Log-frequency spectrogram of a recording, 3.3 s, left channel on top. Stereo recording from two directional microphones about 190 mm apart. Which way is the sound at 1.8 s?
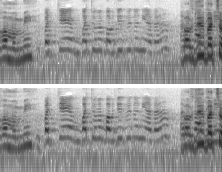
65° right (ahead or behind).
